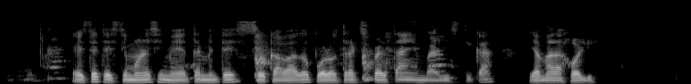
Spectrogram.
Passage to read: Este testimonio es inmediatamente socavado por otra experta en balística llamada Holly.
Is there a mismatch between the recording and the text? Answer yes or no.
no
